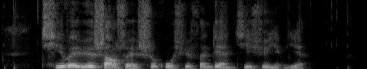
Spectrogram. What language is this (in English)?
Chinese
